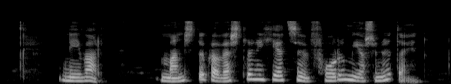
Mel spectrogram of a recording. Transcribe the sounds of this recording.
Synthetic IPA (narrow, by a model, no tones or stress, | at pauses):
neːjvaɾð | manst̪ʏkvawvɛrst̪lʏnɪçɛːt̪sɛmfoːwɾʏmiawsʏnːʏt̪a̰ːjɪ̰n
